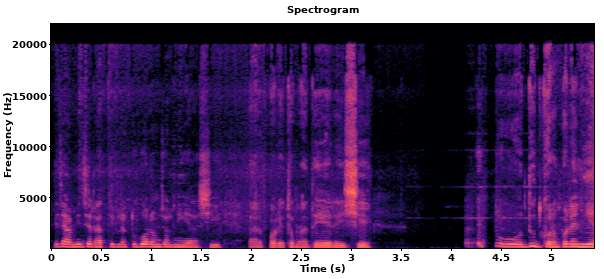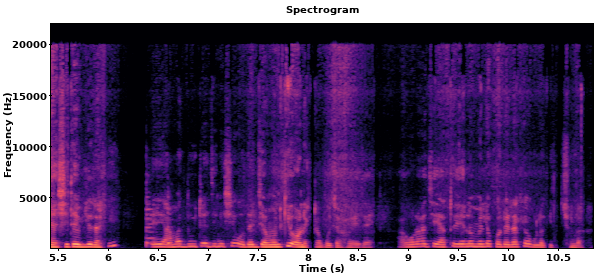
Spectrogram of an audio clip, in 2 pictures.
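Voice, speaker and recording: A woman in her thirties chats quickly and directly to her viewers in a relaxed home vlog. Her voice sits a little high and has a soft, mellow tone. It sounds like a phone recording made indoors at home, with a faint hiss behind it. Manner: chatty, talks straight to viewers. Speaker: vlogger, mother. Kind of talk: casual home vlog chat.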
